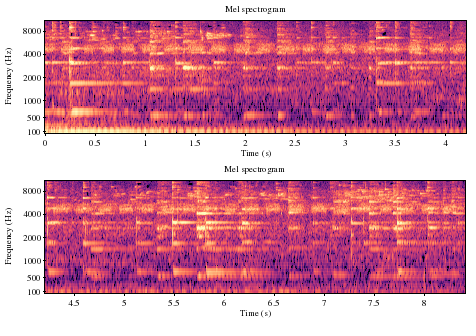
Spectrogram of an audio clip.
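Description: Sheep bells clinking irregularly as the flock moves, over a low held tone that fades away as the piece ends.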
